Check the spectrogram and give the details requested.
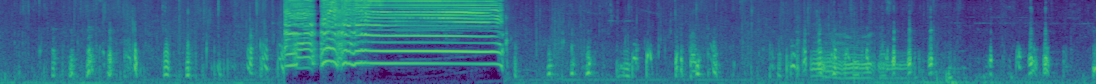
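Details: Rooster crowing: one long, loud, harmonic-rich crow of about two seconds that holds steady and then falls slightly, set between stretches of rapid short clucks from the surrounding flock.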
